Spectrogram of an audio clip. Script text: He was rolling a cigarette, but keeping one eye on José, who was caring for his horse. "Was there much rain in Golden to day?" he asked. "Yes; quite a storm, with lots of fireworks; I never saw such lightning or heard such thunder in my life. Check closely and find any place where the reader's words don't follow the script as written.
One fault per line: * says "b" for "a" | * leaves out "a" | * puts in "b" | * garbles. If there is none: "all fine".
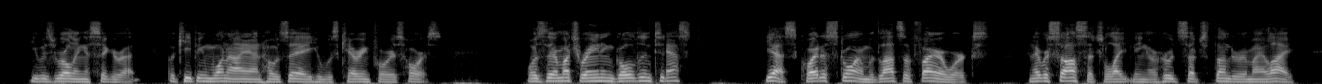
* leaves out "day he"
